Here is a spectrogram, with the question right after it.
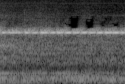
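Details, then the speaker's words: Veterinary anaesthesia respiratory monitor on a plush toy demonstration patient: continuous high-pitched electronic alarm because no breath has been detected for a long time, an apnoea alert. "if there is a lack of breathing depression has stopped breathing and it has an Addison detected any breath for a long time it will alert this will probably go off in a minute and you can get the example"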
